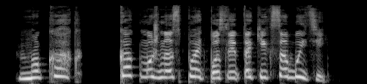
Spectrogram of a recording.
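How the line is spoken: Emotional shout. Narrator (Russian): эмоционально выкрикнула Карина

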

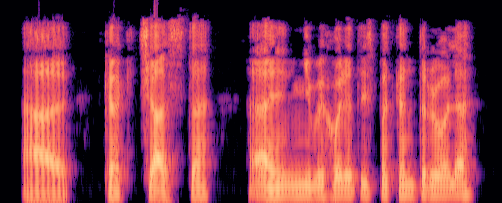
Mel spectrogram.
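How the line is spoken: Trembling small girl's voice. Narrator (Russian): дрожащим голоском спросила Саманта, самая маленькая колдунья на потоке

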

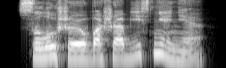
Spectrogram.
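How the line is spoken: Dean growling. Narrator (Russian): прорычал декан

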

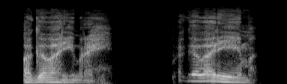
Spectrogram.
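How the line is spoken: Whispered. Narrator (Russian): прошептал Херифорд

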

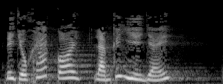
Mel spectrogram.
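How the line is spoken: Shouted. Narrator (Vietnamese): Thỉnh thoảng bà la lên

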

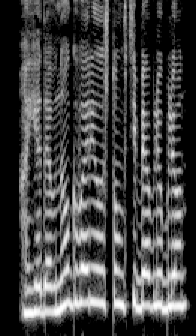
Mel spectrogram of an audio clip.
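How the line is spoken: Exclamation, female. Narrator (Russian): воскликнула Юми

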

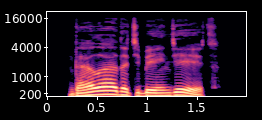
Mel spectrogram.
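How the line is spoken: Lazy reply. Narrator (Russian): лениво отозвался Богдан

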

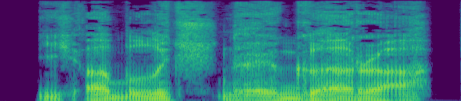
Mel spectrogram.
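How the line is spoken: Strange tone. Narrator (Russian): странным тоном произнес Бран

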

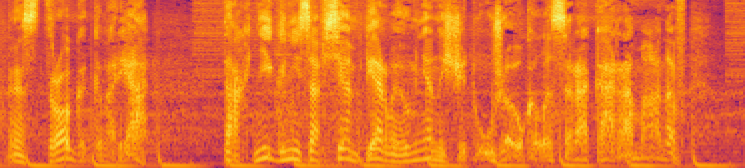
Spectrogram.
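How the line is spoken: Self-important whisper. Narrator (Russian): важно зашептал Костя

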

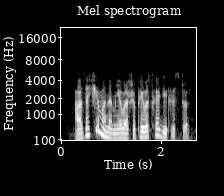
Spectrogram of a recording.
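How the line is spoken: Calm objection. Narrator (Russian): спокойно возразил поручик

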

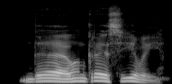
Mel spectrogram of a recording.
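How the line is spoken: Drawn-out drawl. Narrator (Russian): протянула Катерина Павловна

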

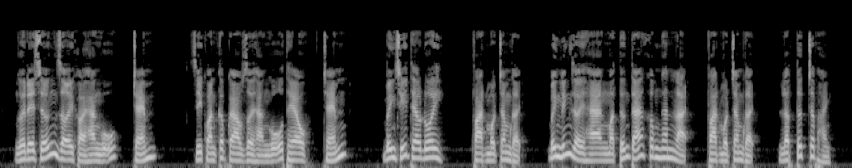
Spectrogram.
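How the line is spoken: Loud raised voice. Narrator (Vietnamese): Dương Lăng cao giọng lớn tiếng nói

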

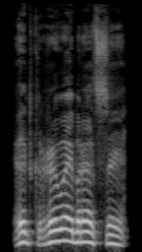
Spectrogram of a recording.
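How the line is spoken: Loud bark. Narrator (Russian): гаркнул он

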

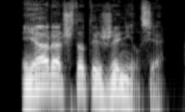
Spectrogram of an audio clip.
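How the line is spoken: Curt, clipped. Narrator (Russian): отрывисто сказал он

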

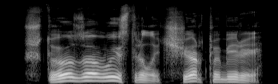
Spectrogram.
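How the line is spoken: Grumbled from the back. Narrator (Russian): пробурчал Вик с заднего сиденья

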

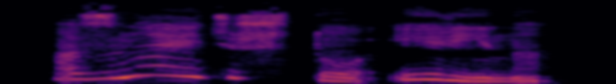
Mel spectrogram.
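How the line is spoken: Affectionate cooing. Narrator (Russian): проворковал ласково

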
